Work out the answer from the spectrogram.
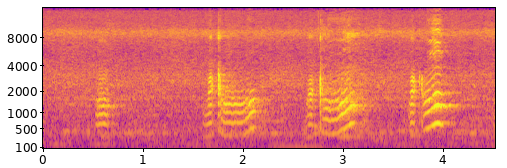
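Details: Talking Indian ringneck (rose-ringed) parakeet giving four short, nasal, speech-like utterances about once a second, each bending up and down in pitch, over a quiet background hiss.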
